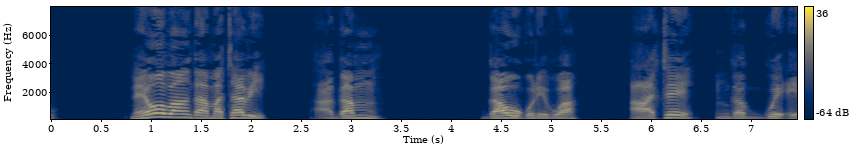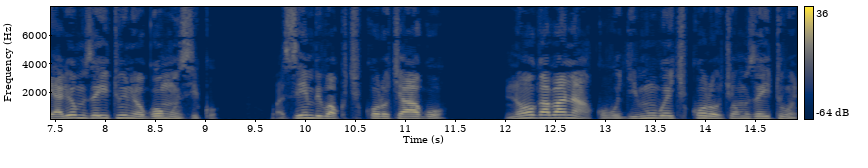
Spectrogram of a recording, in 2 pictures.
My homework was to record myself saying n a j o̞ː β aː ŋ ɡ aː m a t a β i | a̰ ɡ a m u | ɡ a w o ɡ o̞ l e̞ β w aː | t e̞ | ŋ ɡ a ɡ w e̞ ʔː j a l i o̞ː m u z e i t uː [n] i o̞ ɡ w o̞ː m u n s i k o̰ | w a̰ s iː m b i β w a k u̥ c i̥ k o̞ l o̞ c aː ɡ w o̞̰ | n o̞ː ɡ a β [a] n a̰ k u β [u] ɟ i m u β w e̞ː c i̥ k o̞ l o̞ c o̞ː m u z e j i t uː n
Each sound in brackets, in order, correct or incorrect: correct, correct, correct

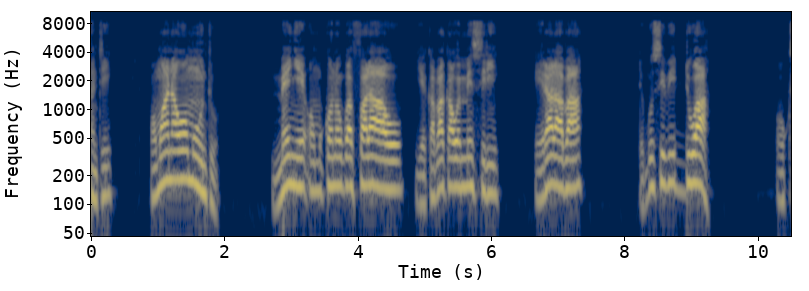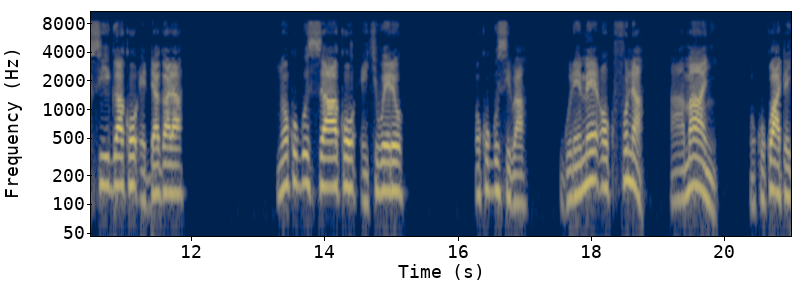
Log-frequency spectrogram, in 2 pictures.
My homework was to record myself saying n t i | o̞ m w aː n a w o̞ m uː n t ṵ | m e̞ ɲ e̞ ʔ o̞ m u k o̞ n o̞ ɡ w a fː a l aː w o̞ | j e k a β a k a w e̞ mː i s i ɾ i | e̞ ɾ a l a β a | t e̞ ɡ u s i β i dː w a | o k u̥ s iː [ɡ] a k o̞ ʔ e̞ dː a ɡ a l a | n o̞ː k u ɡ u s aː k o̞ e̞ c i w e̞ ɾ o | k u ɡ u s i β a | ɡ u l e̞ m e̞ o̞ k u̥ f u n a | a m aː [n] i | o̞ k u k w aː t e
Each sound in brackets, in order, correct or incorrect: correct, incorrect: ɲ

